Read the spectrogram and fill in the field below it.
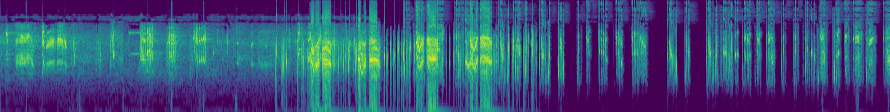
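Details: Swiftlet calls from a sound compilation for Indonesian swiftlet farmers. High twittering chatter, then loud broadband clicking bursts, then sharp, scattered chirps with gaps.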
